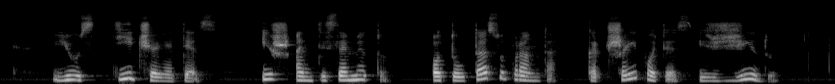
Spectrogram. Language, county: Lithuanian, Klaipėda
